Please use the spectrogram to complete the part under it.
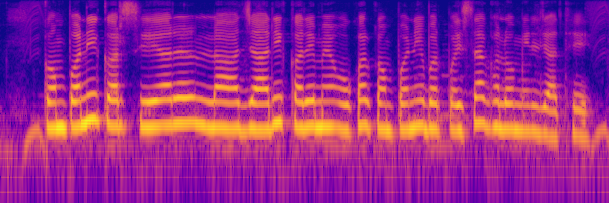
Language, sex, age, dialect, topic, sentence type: Chhattisgarhi, male, 18-24, Northern/Bhandar, banking, statement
